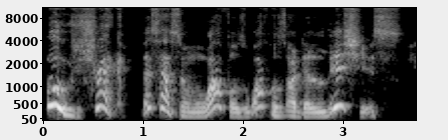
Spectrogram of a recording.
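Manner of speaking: hammed-up cartoon sidekick; Donkey. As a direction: burst in loud, then bounce along. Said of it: "I used to be able to do Donkey".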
